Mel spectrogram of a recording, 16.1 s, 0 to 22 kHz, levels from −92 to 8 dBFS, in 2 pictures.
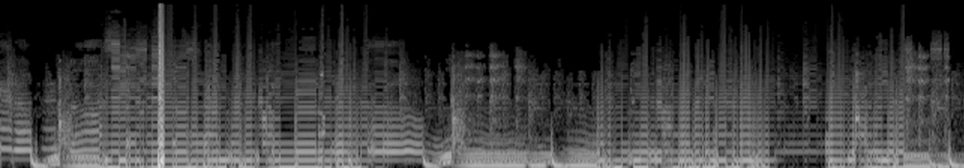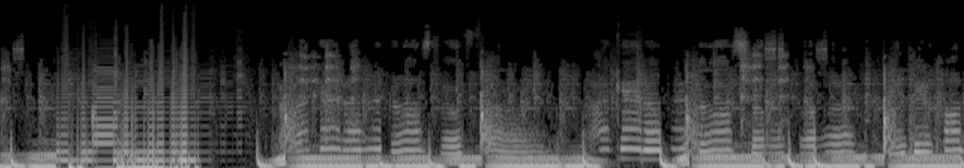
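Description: New audio likely arrived too seldom from 0.83 to 3.25 s, so the player kept looping the last short buffer and skipped most of the real audio. These are robotic sounds from repeated short buffers, and the 5 ms repeats force a rigid 200 Hz metallic buzz that only loosely tracks the underlying sound. The same buzz returns from 4.97 to 7.52 s and from 8.50 to 10.11 s. Inside the first stretch, from 1.31 to 1.36 s, whole compressed frames went unplayed, either missing or rejected by the decoder as damaged, so the audio jumps ahead by around 50 ms.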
